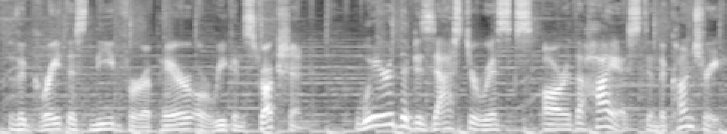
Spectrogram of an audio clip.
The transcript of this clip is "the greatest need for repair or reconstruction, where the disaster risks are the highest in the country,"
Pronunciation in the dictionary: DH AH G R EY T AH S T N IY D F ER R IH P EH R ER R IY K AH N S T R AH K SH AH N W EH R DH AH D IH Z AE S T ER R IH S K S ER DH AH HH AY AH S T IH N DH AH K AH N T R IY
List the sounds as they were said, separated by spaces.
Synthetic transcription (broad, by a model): DH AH G R EY T AH S T N IY D F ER R IH P EH R ER R IY K AH N S T R AH K SH AH N W EH R DH AH D IH Z AE S T ER R IH S K S ER DH AH HH AY AH S T IH N DH AH K AH N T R IY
